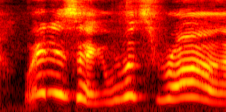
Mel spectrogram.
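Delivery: high, loud startled question; alarmed. Retold or imitated. Ava alarmed when Nina shows up frantic: high loud surprise. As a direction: snap to attention in alarm.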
